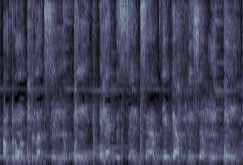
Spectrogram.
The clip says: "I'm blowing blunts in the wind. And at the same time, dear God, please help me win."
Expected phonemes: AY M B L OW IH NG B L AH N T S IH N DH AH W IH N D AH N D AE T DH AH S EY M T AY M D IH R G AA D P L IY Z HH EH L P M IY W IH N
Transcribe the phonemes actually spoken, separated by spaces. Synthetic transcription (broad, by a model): AY M B L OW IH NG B L AH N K S IH N DH AH W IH N AH N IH T DH AH S EY M T AY M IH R G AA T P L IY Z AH P M IY W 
